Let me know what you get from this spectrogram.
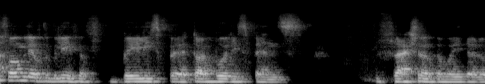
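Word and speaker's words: Todd Boehly: Todd Burnley? What? Todd Bowley. I think I have to get used to pronouncing his name right.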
